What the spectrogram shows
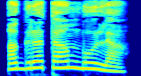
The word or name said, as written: ಅಗ್ರತಾಂಬೂಲ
